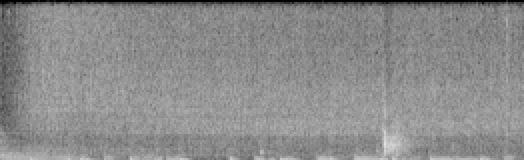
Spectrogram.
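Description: Butter melts into leftover sausage grease in a frying pan for fried rice, giving a steady close sizzle with soft crackles and one brief clink of a utensil partway through.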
